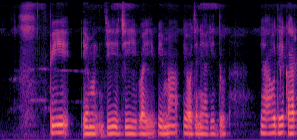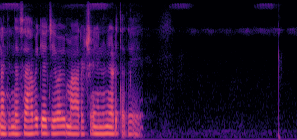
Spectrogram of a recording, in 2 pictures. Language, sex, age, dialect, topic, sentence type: Kannada, female, 41-45, Coastal/Dakshin, banking, statement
